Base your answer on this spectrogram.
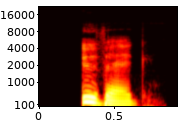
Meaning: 1. glass 2. bottle
- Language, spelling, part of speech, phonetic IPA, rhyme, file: Hungarian, üveg, noun, [ˈyvɛɡ], -ɛɡ, Hu-üveg.ogg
